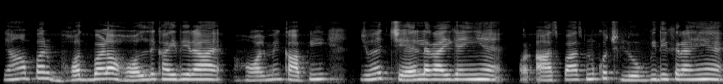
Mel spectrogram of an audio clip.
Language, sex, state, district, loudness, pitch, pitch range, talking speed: Hindi, female, Maharashtra, Solapur, -16 LUFS, 230 Hz, 215-240 Hz, 225 wpm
